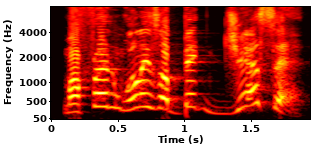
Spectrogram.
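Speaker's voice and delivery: put-on loud, high, drawn-out Scottish accent; hammed-up Scottish brogue; Scotsman impression. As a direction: belt it out as a caricature Scot. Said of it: "you're a Scotsman".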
